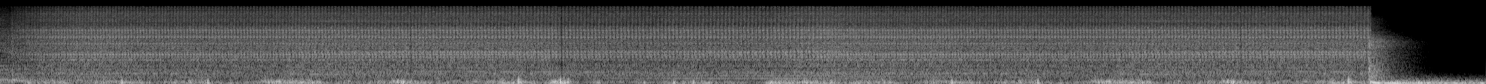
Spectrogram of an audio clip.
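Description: Audi A5 Sportback's turbocharged TFSI petrol engine idling steadily, heard close up in the open engine bay, with a steady mechanical whir. The sound cuts off suddenly just before the end.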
